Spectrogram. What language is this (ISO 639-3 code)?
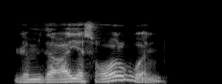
kab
